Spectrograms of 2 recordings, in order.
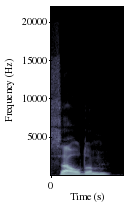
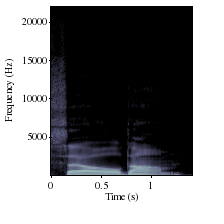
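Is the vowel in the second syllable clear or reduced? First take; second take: reduced; clear. First: The second syllable's vowel is reduced to a schwa. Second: The second syllable's vowel is said clearly as written. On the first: This is how the word is normally spoken. "Spoken vocabulary for this word is seldom" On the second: This helps to remember the spelling. "we exaggerate the pronunciation of this word slightly to conform to spelling"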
